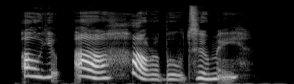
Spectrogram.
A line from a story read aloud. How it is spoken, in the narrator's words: in her rich Southern American voice, so teeming with feeling and so barren of words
